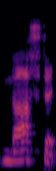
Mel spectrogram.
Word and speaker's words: gnostic: is a word gnostic now today we don't say the g anymore but the greeks did so uh in greek this word was gnostic you would actually say you'd still say the g there in greek and this was an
